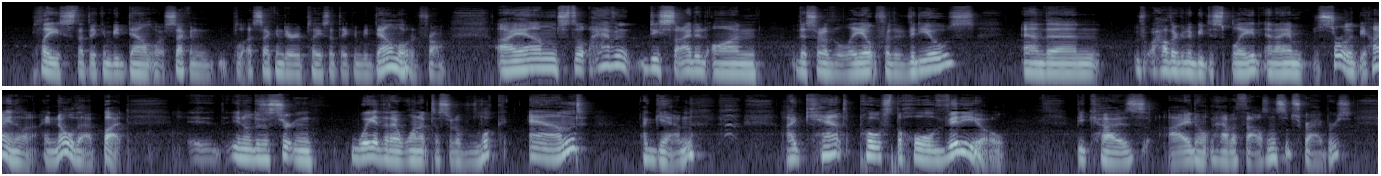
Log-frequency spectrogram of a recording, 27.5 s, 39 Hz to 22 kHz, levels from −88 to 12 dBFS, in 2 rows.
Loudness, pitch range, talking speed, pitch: -27 LUFS, 105-135 Hz, 175 wpm, 115 Hz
